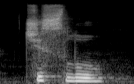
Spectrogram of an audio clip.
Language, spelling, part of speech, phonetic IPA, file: Ukrainian, число, noun, [t͡ʃesˈɫɔ], Uk-число.ogg
- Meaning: 1. A number or quantity 2. The day of a month; a date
